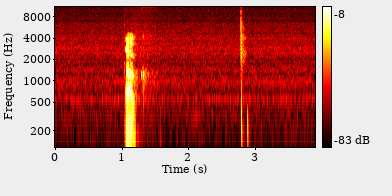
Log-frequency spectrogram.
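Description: A computer alert chime sounds.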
